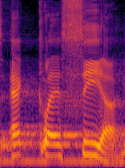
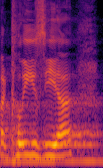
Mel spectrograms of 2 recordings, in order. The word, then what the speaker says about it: ekklesia: The word, the original word phonetically is ekklesia, not ecclesia, but you can say that, it's okay. But ekklesia, and it means an assembly.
